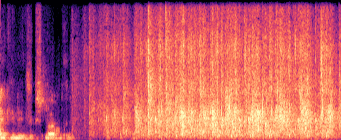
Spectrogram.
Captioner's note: attendees applauding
